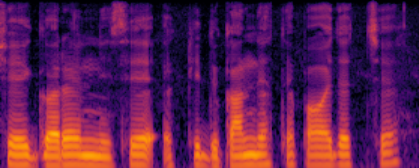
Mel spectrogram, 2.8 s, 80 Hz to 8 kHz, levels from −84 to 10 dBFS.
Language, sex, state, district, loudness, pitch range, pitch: Bengali, male, Assam, Hailakandi, -17 LUFS, 120-125 Hz, 125 Hz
